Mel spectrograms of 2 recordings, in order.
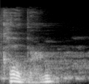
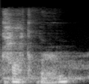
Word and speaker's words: Cockburn: Alistair Coburn, it's pronounced Coburn. He doesn't like to be called Cockburn.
